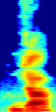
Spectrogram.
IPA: dʒ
